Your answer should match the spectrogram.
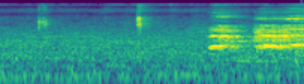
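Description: A rooster crowing, one long call starting about one and a half seconds in, after a couple of faint clicks.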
